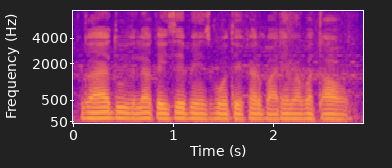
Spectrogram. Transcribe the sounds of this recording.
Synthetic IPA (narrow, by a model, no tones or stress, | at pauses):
ɡaːad̪uːd̪lakəisebẽːsboːd̪eːkəɾbaːɾemẽbət̪aːoː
